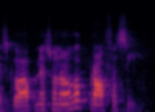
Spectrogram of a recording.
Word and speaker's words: prophecy: इसका प्रोनाउंसिएशन क्या होगा? प्रोफेसी, प्रोफेसी। क्लियर?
